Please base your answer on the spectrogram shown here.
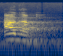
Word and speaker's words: আগামী: স্বাভাবিক আগামী, আগামী আমরা জানি যে দীর্ঘ ইকার থাকলেও তার উচ্চারণটা হবে হ্রস্ব ইকারের মতো, এই কারণে দেখো বানানে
